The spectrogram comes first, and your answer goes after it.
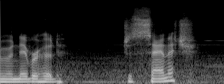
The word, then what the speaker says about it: Saanich: a neighborhood which is saanich with two a's and pronounce it like it's a niche not grabbing the gun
